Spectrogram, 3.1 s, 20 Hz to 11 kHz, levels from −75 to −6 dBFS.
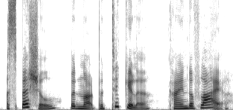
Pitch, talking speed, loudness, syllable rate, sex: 220 Hz, 155 wpm, -18 LUFS, 3.5 syllables/s, female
